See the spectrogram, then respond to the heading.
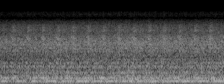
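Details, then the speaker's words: V8 with solid roller lifters on a hydraulic roller cam idles with quick, even metallic ticking over a steady rumble; valve train noise traced to the number 7 cylinder area after lifter swap. "All right, I tracked down the valve train noise. I was lying to myself. I wanted the lifters to fix the problem, and they did for the most part, but I still had this noise in this area, number 7 cylinder."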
